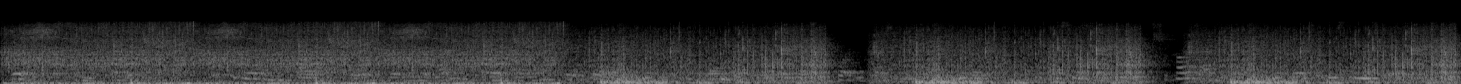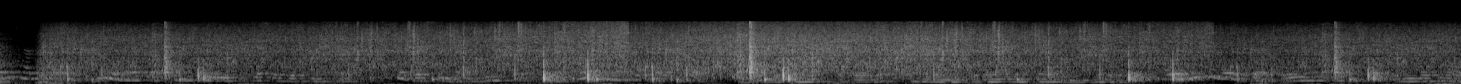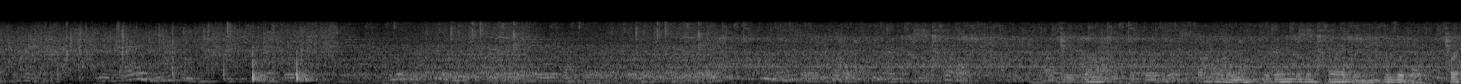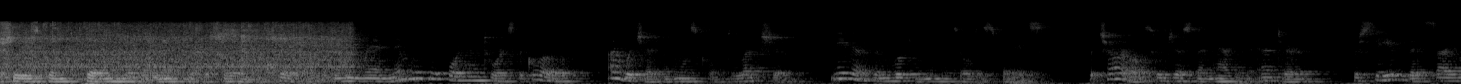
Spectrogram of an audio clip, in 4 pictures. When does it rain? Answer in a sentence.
You can hear the rain from 0.0 to 47.4 s.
